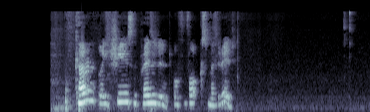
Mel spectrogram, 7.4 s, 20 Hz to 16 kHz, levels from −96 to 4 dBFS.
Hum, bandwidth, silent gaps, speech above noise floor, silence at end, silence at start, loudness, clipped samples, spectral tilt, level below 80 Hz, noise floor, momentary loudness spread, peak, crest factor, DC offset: none; 11.5 kHz; none; 45 dB; 0.4 s; 1.05 s; -19 LUFS; under 0.1%; -4.5 dB/octave; -50 dBFS; -64 dBFS; 19 LU; 0 dBFS; 22 dB; under 0.1%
